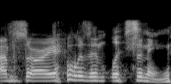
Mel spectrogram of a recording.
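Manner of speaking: mock dry, flat, expressionless deadpan delivery. Retelling a story about a dude answering a cop, imitating a deadpan reply. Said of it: "the dude just deadpans".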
